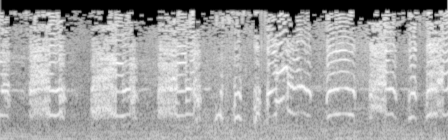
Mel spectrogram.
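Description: A chicken clucks repeatedly in loud bursts, a run of rapid, bright squawking calls with short pauses between them and no talking over it.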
